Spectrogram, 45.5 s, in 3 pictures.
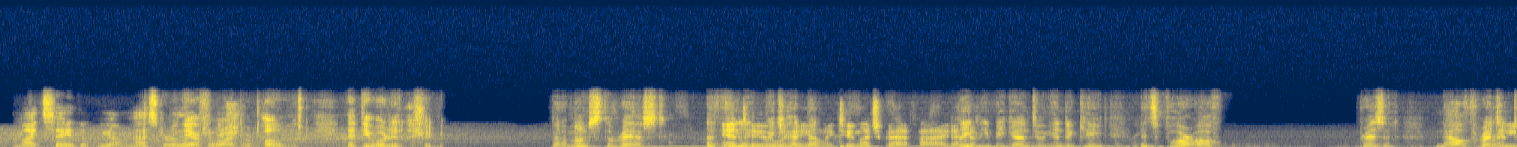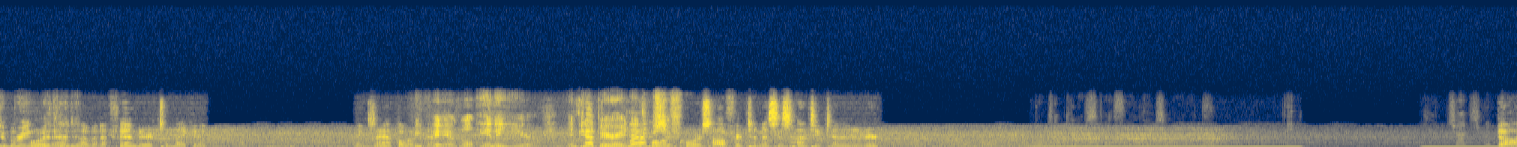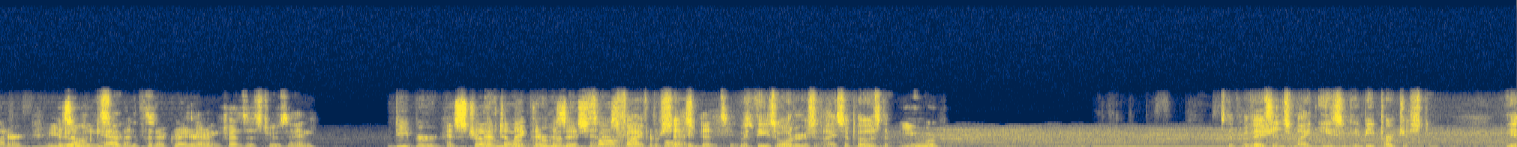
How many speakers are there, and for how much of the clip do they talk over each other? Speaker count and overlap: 5, about 42%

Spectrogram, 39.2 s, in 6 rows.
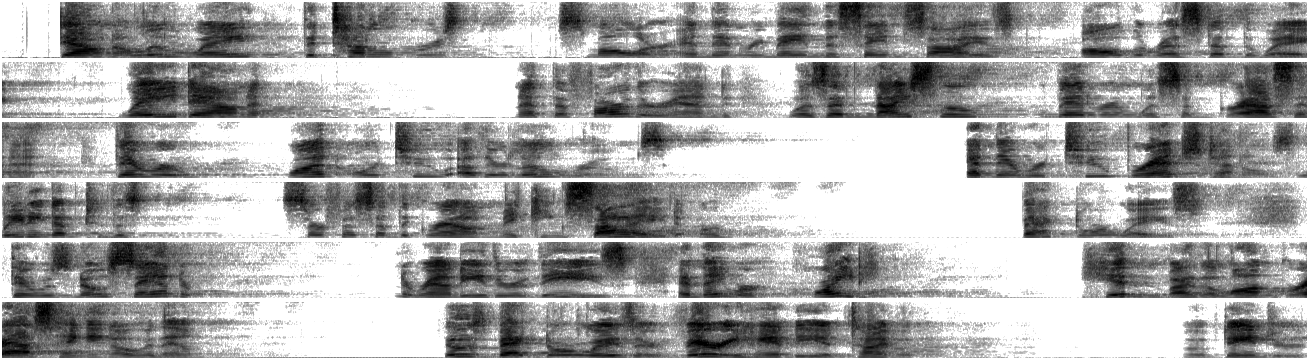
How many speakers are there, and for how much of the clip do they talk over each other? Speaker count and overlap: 1, no overlap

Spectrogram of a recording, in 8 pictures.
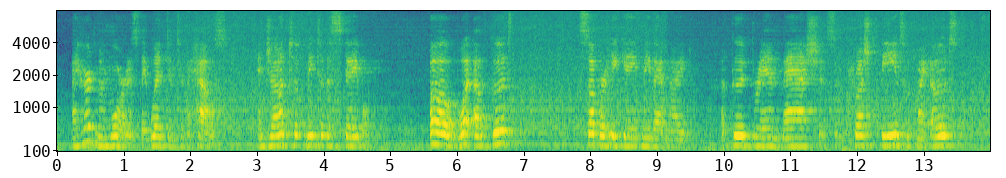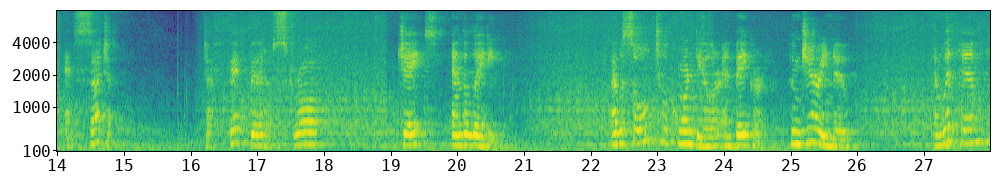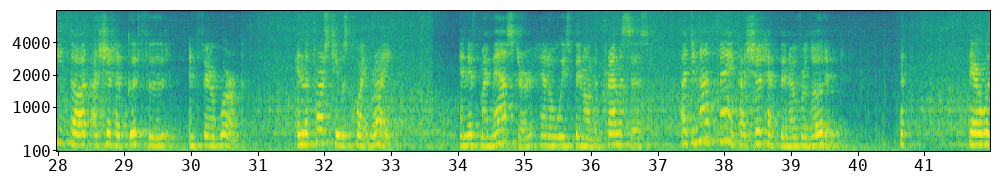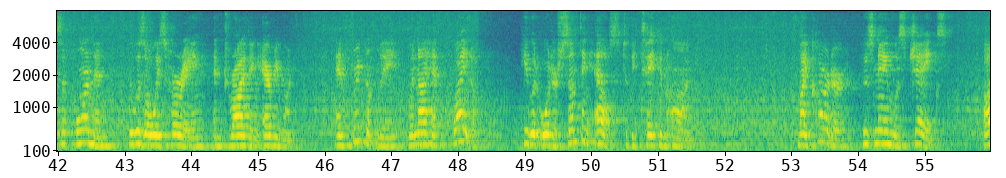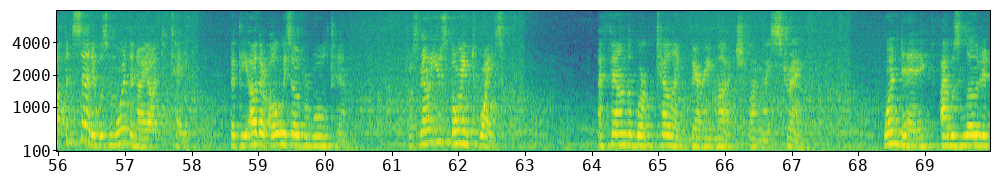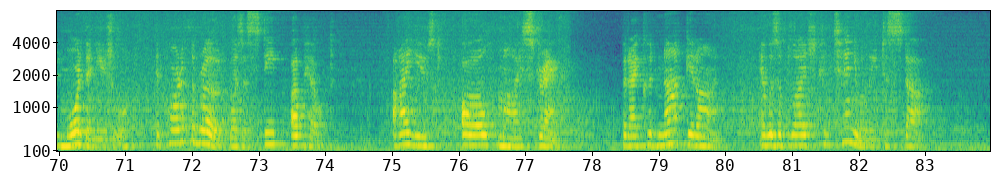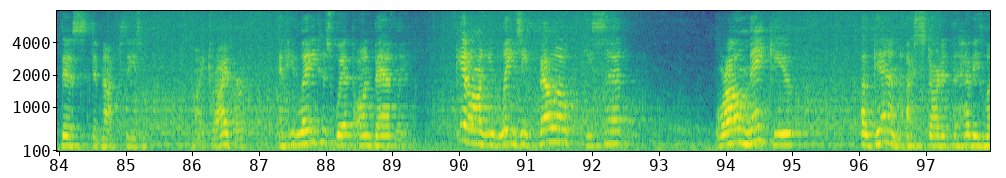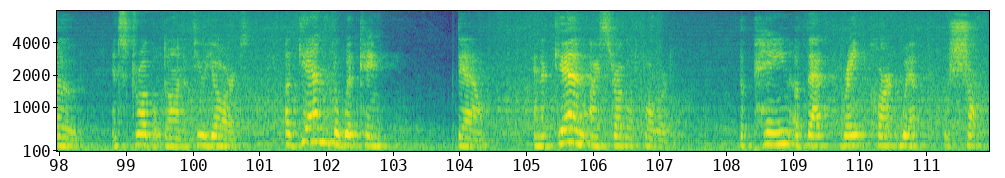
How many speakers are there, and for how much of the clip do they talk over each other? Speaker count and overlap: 1, no overlap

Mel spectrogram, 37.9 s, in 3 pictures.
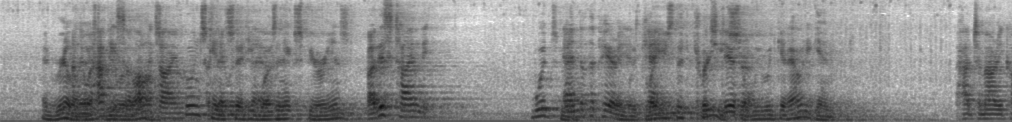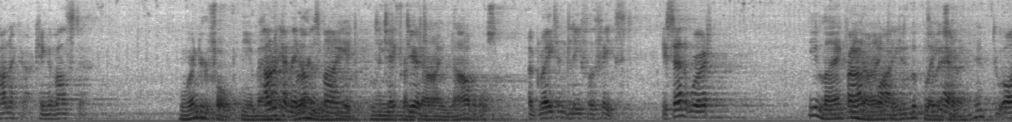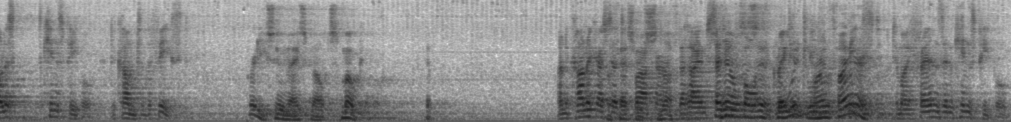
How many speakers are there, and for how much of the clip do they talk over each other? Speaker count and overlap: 2, about 36%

